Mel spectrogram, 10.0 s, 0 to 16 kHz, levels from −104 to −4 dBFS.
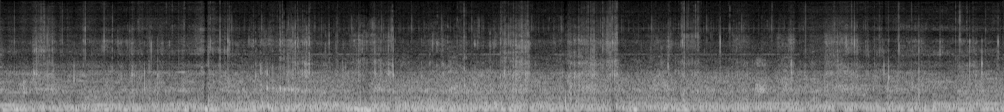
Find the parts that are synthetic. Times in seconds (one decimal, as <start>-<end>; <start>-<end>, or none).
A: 0.0-2.3; 8.0-10.0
